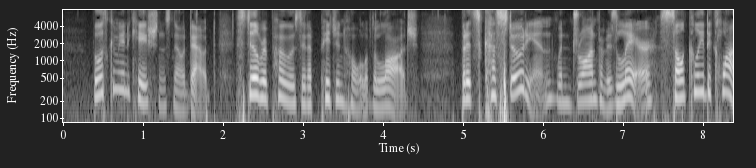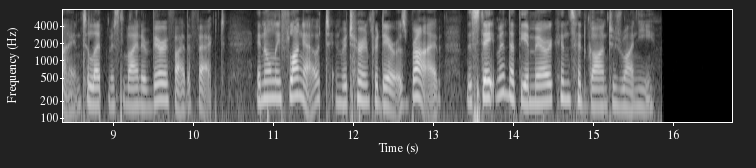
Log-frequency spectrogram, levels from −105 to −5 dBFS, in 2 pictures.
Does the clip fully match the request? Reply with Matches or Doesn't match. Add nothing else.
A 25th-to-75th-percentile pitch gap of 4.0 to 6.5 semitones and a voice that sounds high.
Matches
